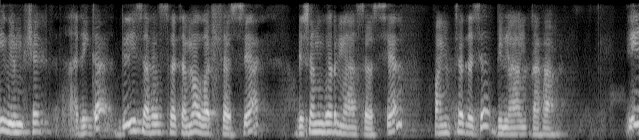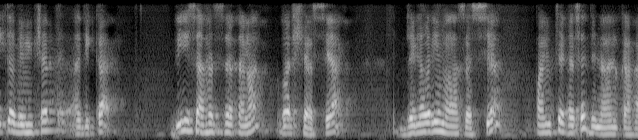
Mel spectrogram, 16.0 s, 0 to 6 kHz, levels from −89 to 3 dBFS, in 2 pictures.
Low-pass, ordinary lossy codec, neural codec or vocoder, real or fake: 5.4 kHz; none; codec, 16 kHz, 1 kbps, FreqCodec, smaller model; fake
